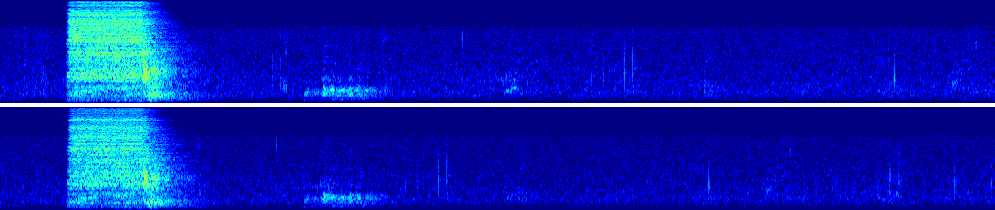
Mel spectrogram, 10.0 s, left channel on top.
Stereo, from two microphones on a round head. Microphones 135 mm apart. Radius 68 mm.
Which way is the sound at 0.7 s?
80° left.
